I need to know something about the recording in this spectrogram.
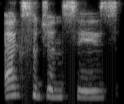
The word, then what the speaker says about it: exigencies: much really quickly bob you're right it's exigencies and exigency x is the first syllable pronounced and take it away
